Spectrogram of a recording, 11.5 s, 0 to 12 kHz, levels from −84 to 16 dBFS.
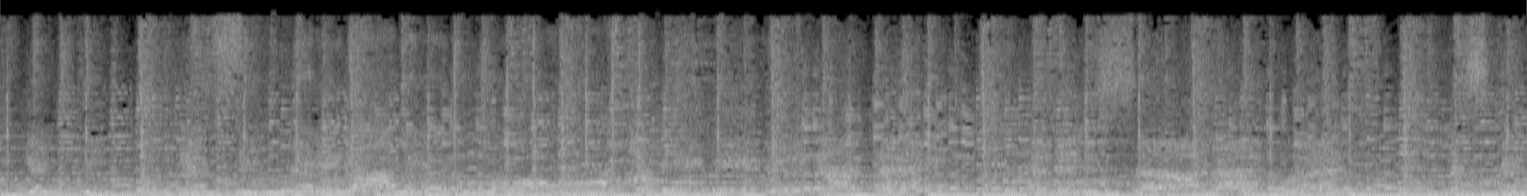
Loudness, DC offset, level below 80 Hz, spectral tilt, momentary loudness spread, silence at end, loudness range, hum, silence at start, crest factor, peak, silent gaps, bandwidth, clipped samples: -14 LUFS; under 0.1%; -22 dBFS; -5 dB/octave; 2 LU; 0 s; 1 LU; none; 0 s; 12 dB; -2 dBFS; none; 11.5 kHz; under 0.1%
